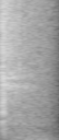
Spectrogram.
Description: puff.wav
